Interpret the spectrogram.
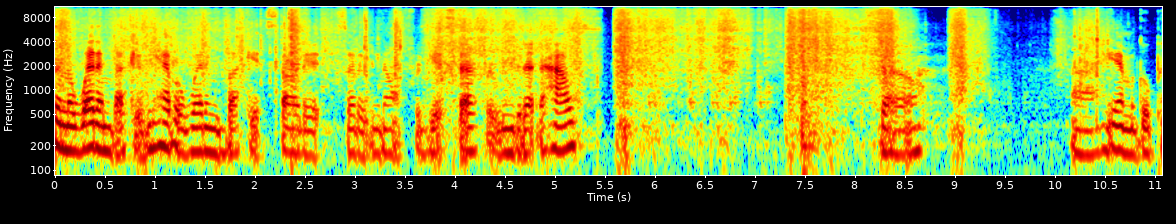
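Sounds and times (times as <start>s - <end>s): rustling and handling noise: 0.0s - 11.0s.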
